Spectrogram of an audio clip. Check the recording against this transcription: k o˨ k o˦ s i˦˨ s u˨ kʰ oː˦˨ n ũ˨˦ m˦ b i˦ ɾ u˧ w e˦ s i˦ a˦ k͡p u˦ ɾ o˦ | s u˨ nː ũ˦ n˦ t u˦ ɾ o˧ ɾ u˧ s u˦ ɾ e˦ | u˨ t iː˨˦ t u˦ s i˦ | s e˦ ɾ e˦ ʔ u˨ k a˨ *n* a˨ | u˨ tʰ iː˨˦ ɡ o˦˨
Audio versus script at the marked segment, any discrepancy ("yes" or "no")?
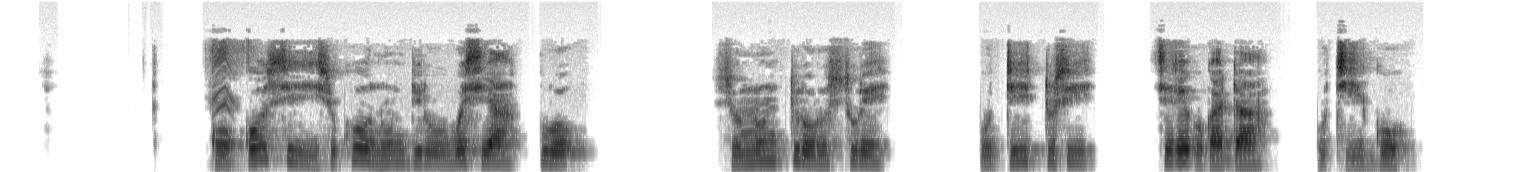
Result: yes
